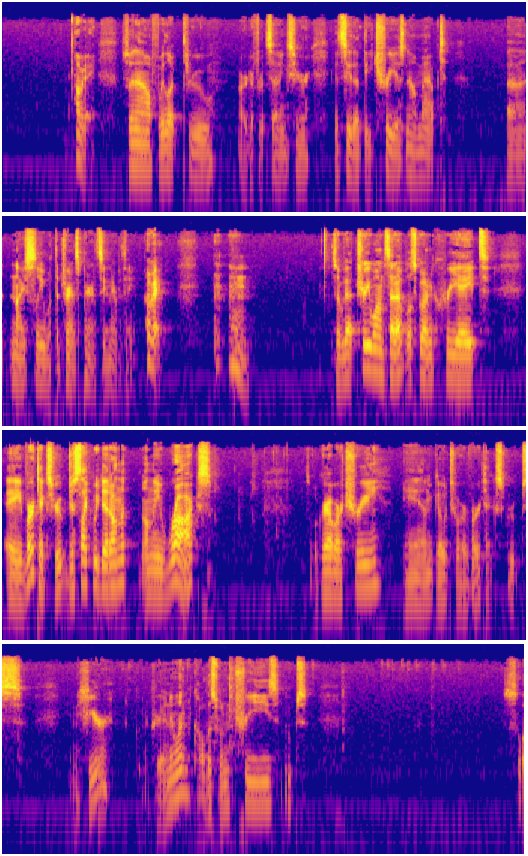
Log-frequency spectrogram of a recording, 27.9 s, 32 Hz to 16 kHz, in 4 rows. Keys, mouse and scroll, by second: 1.1 click, 2.4 click, 3.1 click, 4.6 click, 8.1-10.0 scroll up 4, 10.0 scroll up 1, 14.1 middle click, 15.3 KP_7, 16.0-16.6 scroll down 7, 16.6 shift+middle click, 17.2 shift+middle click, 17.4-18.0 scroll up 4, 18.0 right click, 19.9 click, 22.4 click, 23.1 click, 26.0 click.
